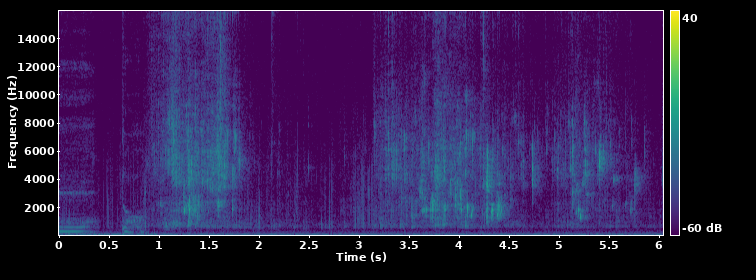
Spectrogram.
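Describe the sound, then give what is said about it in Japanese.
Hot water poured to rinse hair, heard as a steady wash of splashing, trickling water that swells and eases in uneven surges throughout, with no talking over it. “はい、それではお湯を流しますね。”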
